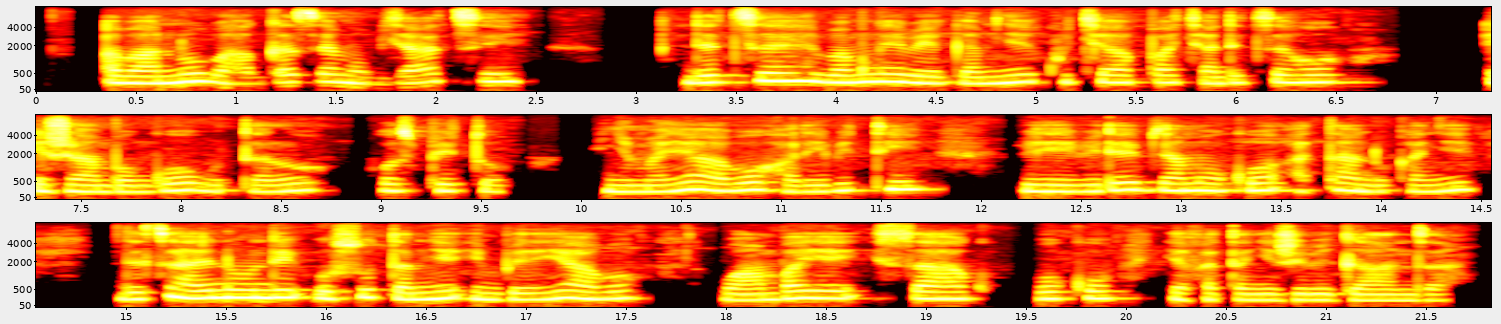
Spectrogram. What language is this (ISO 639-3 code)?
kin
